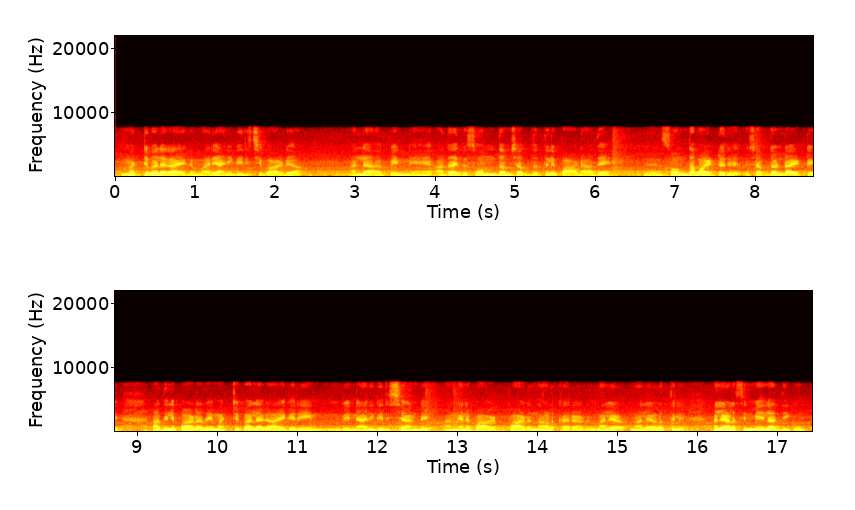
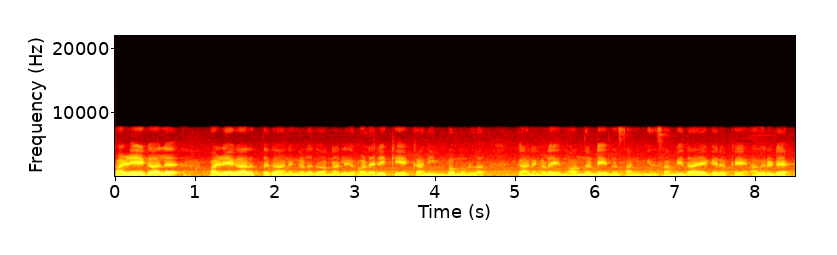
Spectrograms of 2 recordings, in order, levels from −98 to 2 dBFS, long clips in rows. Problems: background sounds at intervals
